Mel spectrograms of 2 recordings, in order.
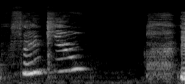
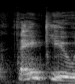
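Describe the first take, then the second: First: A high, cracking squeak of a thank you, much softer; choked-up thanks that cracks into a high squeak; voice breaking. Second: Said in the usual way. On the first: Retold or imitated. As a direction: let the voice break up high while trying not to cry. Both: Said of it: "But it came out like this".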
